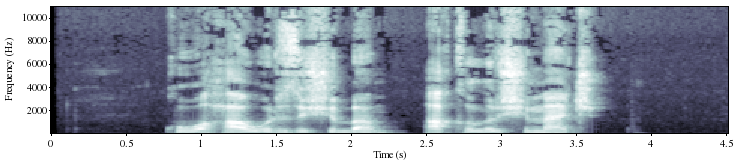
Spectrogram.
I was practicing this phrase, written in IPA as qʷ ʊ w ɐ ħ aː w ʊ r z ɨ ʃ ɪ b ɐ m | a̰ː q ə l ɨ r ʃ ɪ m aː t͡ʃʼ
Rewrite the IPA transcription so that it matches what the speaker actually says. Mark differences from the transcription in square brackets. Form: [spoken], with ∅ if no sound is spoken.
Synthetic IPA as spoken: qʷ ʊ w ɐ ħ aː w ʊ r z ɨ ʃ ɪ b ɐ m | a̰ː q ə l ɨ r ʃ ɪ m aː t͡ʃʼ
